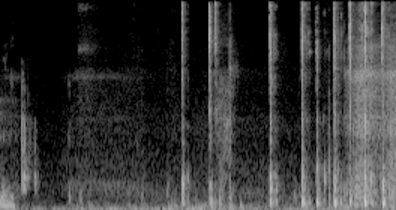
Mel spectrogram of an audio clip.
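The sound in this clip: Fingers typing on a computer keyboard to search something online: many quick, irregular key clicks that start sparse and grow denser and louder toward the end.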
